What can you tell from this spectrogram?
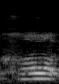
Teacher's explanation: फारसी भाषा के अंतर्गत उर्दू आती है, उर्दू के शब्दों में इसे इस्तेमाल किया जाता है। फ, क, ख, जिनके शब्दों के नीचे बिंदी लग जाती है वो उसकी साउंड गले के अंदर से ख इस तरह से आती है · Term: नुक्ता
